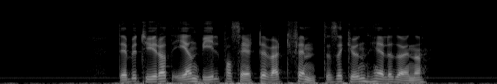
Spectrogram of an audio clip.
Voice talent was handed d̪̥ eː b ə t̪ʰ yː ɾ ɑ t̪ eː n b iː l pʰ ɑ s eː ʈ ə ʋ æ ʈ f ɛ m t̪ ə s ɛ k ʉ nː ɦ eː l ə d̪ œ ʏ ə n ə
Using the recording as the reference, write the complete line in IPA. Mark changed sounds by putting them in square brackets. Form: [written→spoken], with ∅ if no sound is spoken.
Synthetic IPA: d̪̥ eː b ə t̪ʰ yː ɾ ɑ t̪ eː n b iː l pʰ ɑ s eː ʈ ə ʋ æ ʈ f ɛ m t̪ ə s ɛ k ʉ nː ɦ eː l ə d̪ œ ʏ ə n ə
